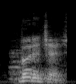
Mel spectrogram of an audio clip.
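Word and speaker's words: Buttigieg: well let's listen to how he says it buta judge so it's not Pete Buddha judge Pete Buddha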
